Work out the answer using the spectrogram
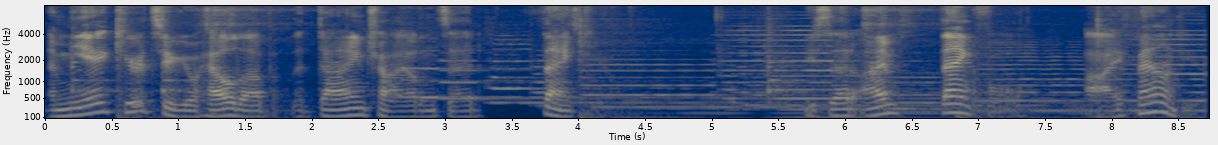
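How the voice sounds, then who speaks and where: Male let's play host. Medium pitch, expressive story reading with casual asides, clear music underneath. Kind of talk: dramatic read-aloud narration with asides.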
